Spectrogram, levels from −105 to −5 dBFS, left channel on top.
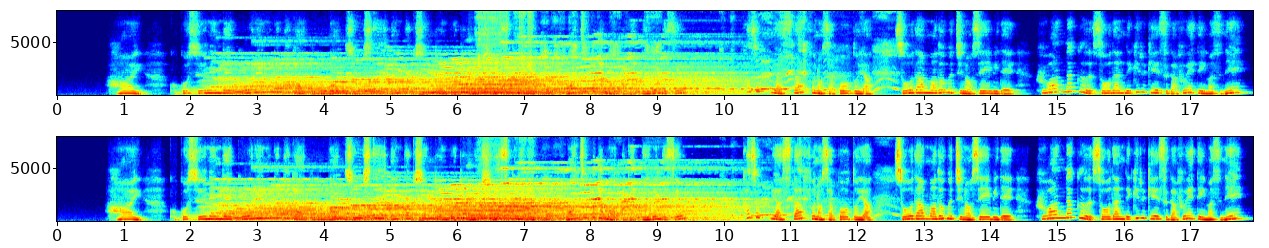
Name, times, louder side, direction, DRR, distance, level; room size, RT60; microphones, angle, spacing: voice 1, 0.8-1.3 1.7-3.7 4.1-7.2 7.6-9.5 10.3-12.2 12.6-14.4 14.7-17.8, right 4 dB, 65° right, 0.4 m, -23 dB
sound 1, 1.9-10.7, right 2 dB, 85° right, 0.8 m, -21 dB
Laughter, 6.3-12.6, left 5 dB, 60° left, 0.7 m, -36 dB
3.7 x 2.5 x 3.6 m
head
